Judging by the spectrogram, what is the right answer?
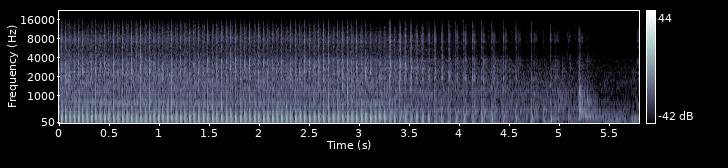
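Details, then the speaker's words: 1974 Sears rototiller single-cylinder engine started on choke after linkage repair. Rapid, busy firing well above a normal idle, then it winds down and stops. It is running too fast; governor spring tension is too tight. "put my tachometer on there and we'll make sure it's running at the right speed it sounds like it's run a little fast"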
